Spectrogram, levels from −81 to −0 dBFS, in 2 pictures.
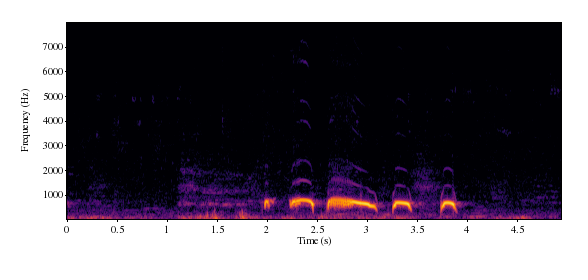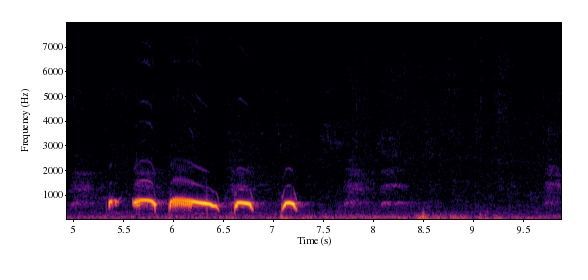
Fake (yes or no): no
